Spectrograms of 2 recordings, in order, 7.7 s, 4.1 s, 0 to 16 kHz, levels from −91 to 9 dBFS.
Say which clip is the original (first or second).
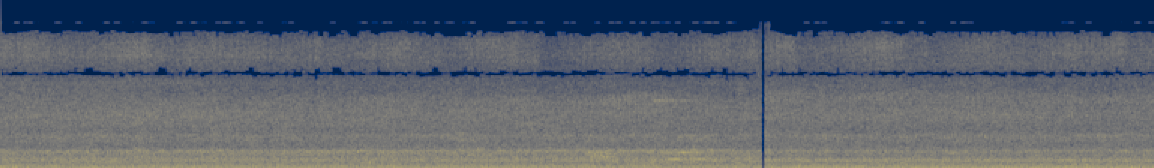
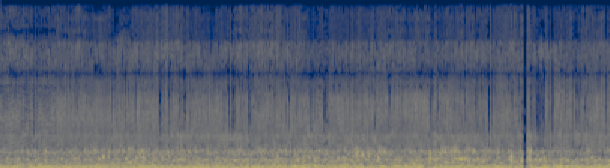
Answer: first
